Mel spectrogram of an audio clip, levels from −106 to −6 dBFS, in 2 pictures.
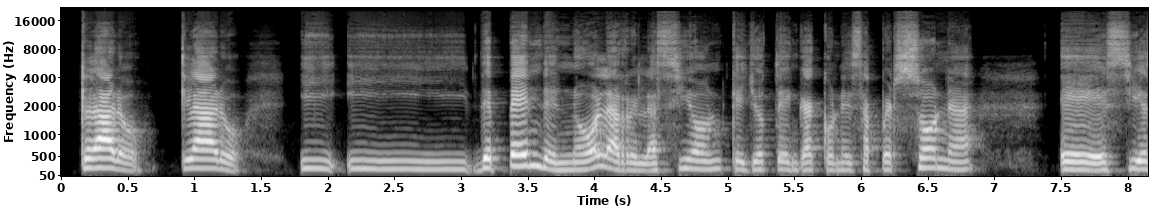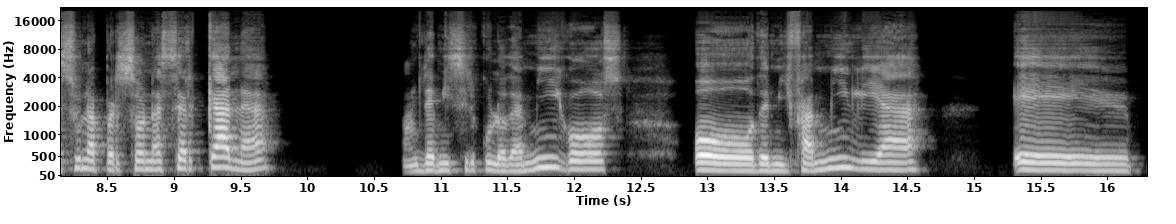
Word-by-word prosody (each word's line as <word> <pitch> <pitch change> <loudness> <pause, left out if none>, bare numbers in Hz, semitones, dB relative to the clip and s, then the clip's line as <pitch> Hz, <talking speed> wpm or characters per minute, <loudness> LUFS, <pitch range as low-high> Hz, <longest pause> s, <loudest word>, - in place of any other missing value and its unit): Claro, 220 -7 +6 0.2
claro. 210 -1 +3 0.4
Y 210 -1 -8
y 195 -2 -8
depende, 225 -1 +4
¿no? 180 +2 0
La 235 -7 +3
relación 175 +4 -4
que 185 -2 -7
yo 180 0 -5
tenga 175 -1 -5
con 170 0 -8
esa 175 +1 -7
persona, 190 0 -2 0.6
eh, 180 -2 +3
si 170 +4 -2
es 190 +2 -1
una 195 -3 -3
persona 185 +1 -3
cercana, 205 0 0 0.9
mm, 135 +2 -9
de 160 +2 -2
mi 165 +1 -5
círculo 170 -1 -6
de 150 - -3
amigos 190 0 -3 0.5
o 160 -3 +7
de 155 -1 +2
mi 155 -1 -5
familia, 180 0 -3 0.6
eh, 160 -3 0
185 Hz, 115 wpm, -22 LUFS, 170-200 Hz, 0.9 s, o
